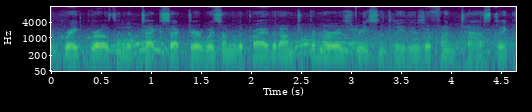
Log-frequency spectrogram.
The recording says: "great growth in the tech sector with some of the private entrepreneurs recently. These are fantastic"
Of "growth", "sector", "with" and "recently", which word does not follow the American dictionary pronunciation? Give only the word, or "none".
none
